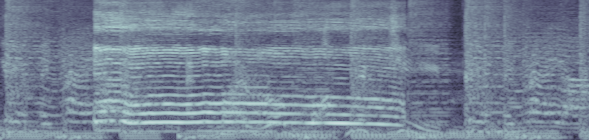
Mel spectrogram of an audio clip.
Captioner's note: undescriptable scream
